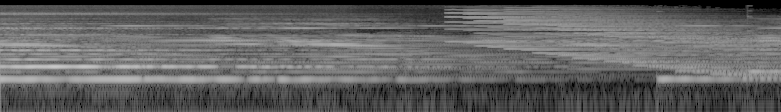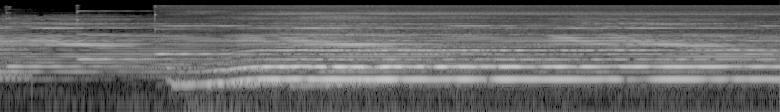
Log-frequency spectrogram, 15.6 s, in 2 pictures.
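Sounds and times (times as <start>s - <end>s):
woman chanting om: 0.0s - 4.2s, 9.5s - 15.5s.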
